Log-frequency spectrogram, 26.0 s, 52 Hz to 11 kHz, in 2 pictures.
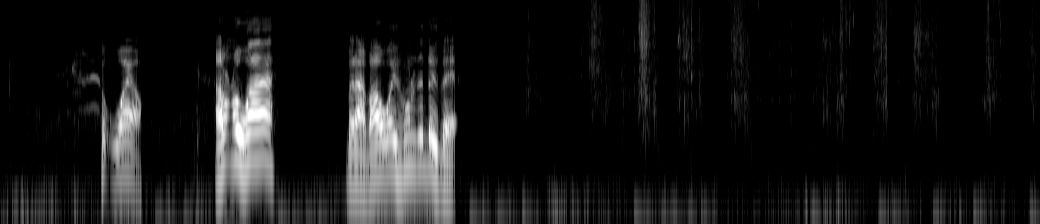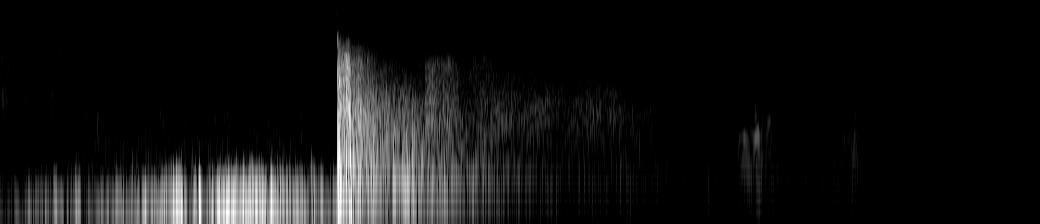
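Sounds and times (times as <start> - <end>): rustling in dry leaves: 6.0 - 14.2
low rumble: 13.6 - 18.6.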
